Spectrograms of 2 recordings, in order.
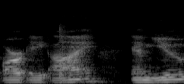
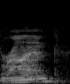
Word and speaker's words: Raimu: It's actually spelled R-A-I-M-U. You might think that's Raimu, but it's actually pronounced Rhyme.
